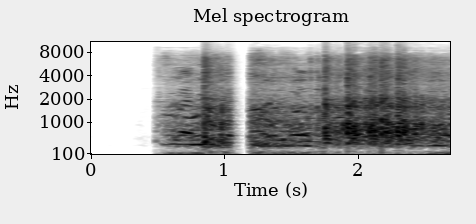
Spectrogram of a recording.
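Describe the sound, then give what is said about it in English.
Loud fireworks explode in a dense, continuous barrage of crackling bangs and sharp pops, briefly pausing for a split second before the rapid-fire bursts resume just as intensely. “I titled it More Than Fireworks”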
